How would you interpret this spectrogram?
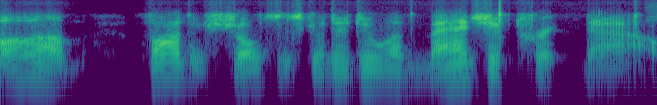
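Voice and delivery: put-on little girl's high stage whisper, meant to carry. Retelling a little girl's remark to her mother: imitating a stage whisper. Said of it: "saying to her mother in a stage whisper".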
